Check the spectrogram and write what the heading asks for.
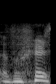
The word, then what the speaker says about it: Vogel: Prononcé à la française, Vogel, c'est le méchant dans Tais-toi et je confirme qu'il boite pas.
